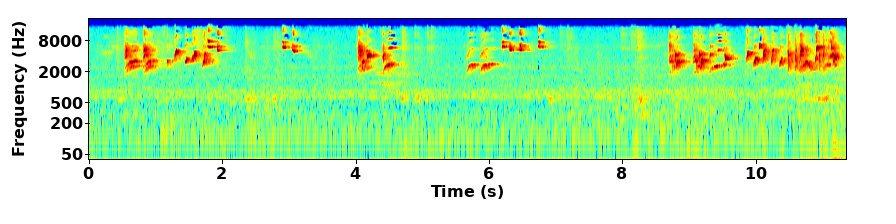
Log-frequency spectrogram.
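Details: A European goldfinch gives short bursts of bright twittering about every two seconds, each a cluster of high, sharp chirps separated by quiet gaps.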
